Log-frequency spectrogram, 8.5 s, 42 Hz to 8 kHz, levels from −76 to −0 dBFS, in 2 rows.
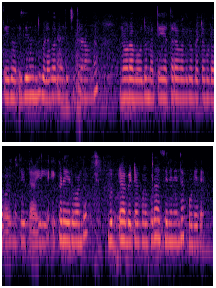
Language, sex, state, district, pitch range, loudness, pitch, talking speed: Kannada, female, Karnataka, Belgaum, 220-230 Hz, -30 LUFS, 225 Hz, 155 wpm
